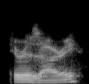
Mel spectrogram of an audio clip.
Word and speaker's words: Irizarry: nice yeah awesome yeah mine is pronounced how it's spelled too but for some reason people still find a way to mess it up how do you pronounce it irizarry right that's what i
